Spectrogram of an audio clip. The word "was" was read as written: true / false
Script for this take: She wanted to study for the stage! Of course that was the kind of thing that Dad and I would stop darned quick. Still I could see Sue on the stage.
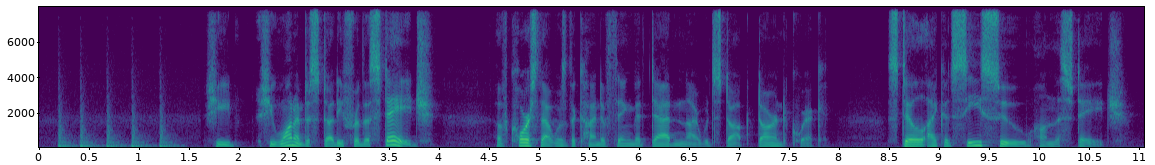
true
